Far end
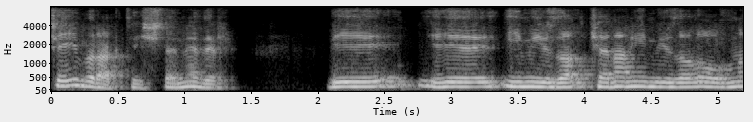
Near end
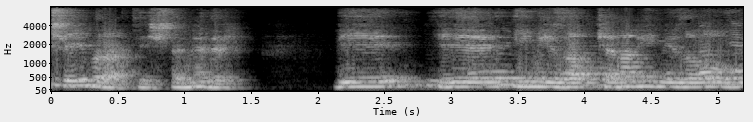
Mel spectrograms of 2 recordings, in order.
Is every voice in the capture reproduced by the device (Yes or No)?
No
